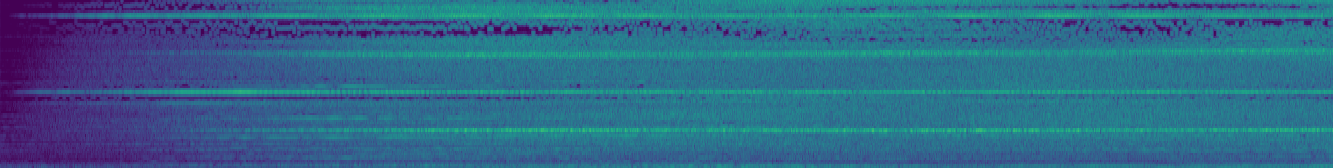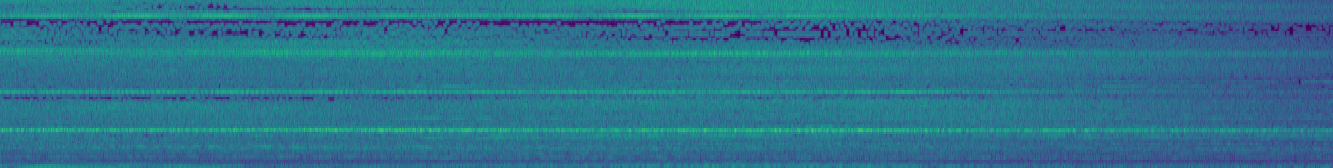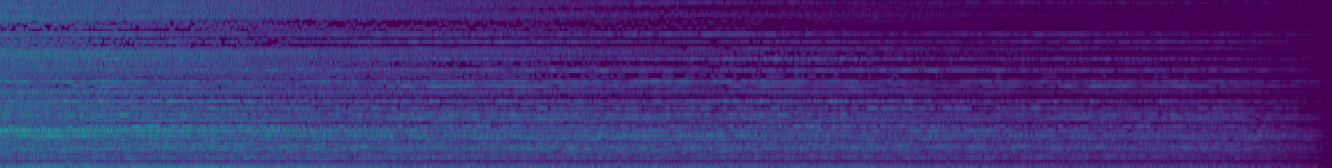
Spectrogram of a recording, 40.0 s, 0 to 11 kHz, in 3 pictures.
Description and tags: LAYERS 022 - Giant Dust Particle Drone-112
LAYERS 022 - Giant Dust Particle Drone is an extensive multisample packages where all the keys of the keyboard were sampled totalling 128 samples. Also normalisation was applied to each sample. I layered the following: a soundscape created with NI Absynth 5, a high frequency resonance from NI FM8, another self recorded soundscape edited within NI Kontakt and a synth sound from Camel Alchemy. All sounds were self created and convoluted in several ways (separately and mixed down). The result is a dusty cinematic soundscape from outer space. Very suitable for soundtracks or installations.
soundscape, dusty, space, cinimatic, multisample, pad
